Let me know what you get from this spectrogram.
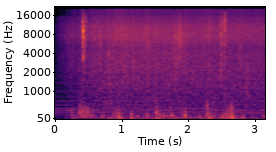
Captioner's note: wing blows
